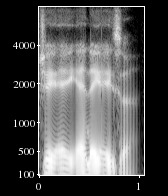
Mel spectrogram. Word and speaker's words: janaza: At the cemetery, mourners gather around the grave and offer special burial prayers called janaza, pronounced janaza.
